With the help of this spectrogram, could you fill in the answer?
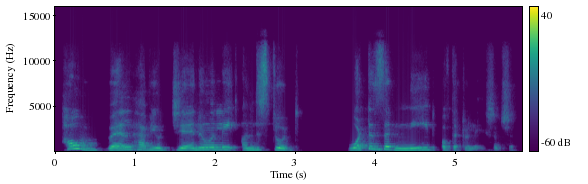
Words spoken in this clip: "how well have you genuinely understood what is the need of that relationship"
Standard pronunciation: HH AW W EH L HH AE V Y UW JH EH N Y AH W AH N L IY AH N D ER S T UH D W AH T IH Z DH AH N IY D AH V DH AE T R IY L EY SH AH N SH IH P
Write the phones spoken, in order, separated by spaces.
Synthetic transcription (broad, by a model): HH AW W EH L HH AE V Y UW JH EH N Y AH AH N L IY AH N D ER S T UH D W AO T IH Z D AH N IY D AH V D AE T R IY L EY SH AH N SH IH P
